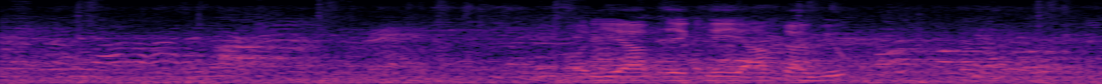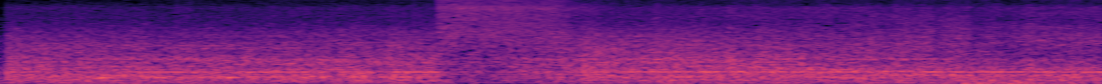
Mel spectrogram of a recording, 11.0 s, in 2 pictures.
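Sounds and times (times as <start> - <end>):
train rolling past: 5.6 - 11.0
brief hiss: 7.6 - 8.5.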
